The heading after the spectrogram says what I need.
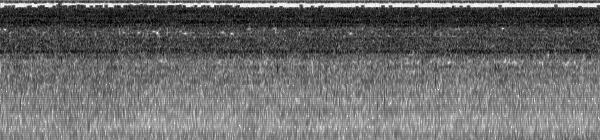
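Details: Steady high hiss and rushing water with a low suction rumble, from an ultrasonic scaler removing tartar during a dental scaling cleaning.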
